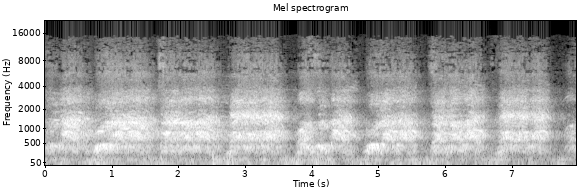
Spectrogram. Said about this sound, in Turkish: Cenazeye katılan öfkeli kalabalık Bozkurtlar burada, çakallar nerede diye bağırıyordu.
